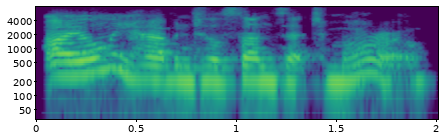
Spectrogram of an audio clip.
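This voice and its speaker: A woman's voice: mid-range voice, brisk, darkish tone, dull audio, natural voice. A woman voicing a flustered, earnest middle-aged prince and reluctant wicked uncle, stammering and sighing, in a storybook reading. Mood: rueful, earnest.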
